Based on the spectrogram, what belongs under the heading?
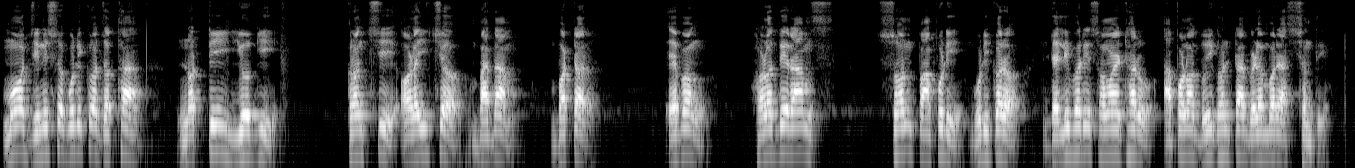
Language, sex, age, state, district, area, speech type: Odia, male, 60+, Odisha, Balasore, rural, read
